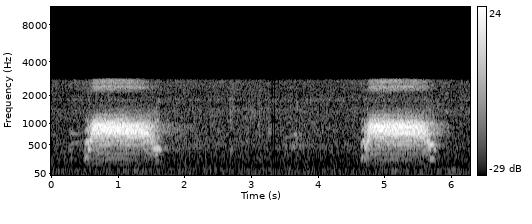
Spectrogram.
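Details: Great Potoo, a bird of South and Central America, giving two harsh, guttural roars, each about a second long and spaced four seconds apart, over a faint background hiss.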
